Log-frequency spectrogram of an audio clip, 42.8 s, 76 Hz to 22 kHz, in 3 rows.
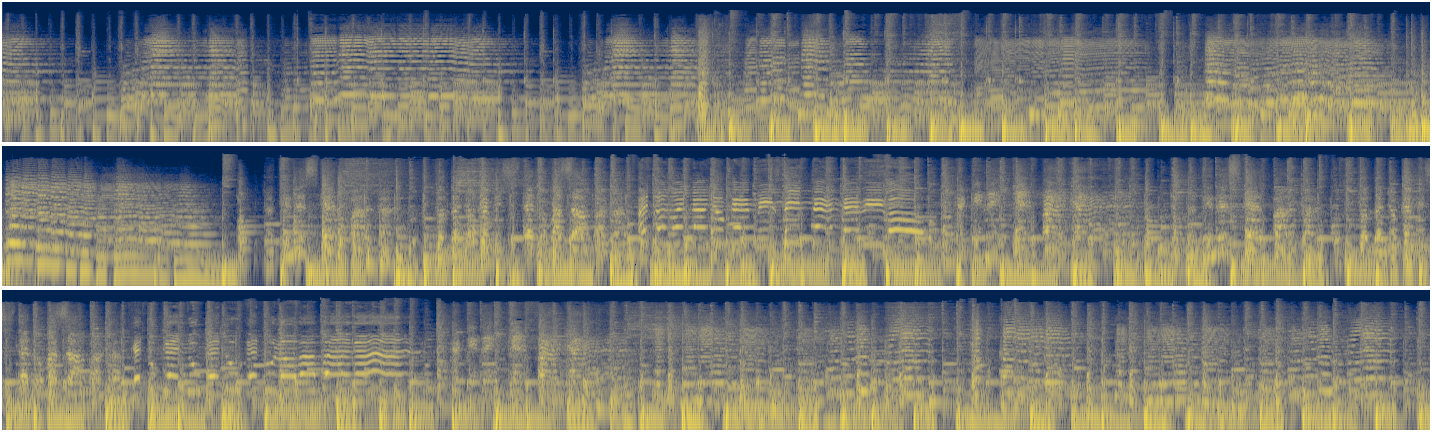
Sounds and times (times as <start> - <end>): Flamenco: 0.0 - 14.8, 16.5 - 42.8
Salsa music: 0.0 - 42.8.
